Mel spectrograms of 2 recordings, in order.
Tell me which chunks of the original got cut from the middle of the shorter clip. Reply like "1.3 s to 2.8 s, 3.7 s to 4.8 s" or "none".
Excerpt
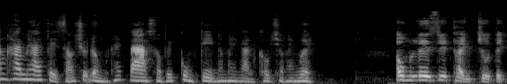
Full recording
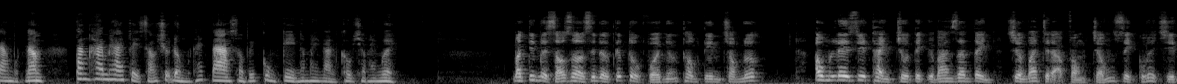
4.7 s to 8.1 s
